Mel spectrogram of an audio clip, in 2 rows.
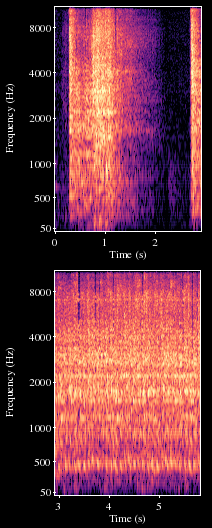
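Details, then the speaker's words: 1985 Chevy C30 after diesel-to-gas engine swap, first fire-up; cranks, catches, dies, then refires into an uneven, lumpy, stumbling run, sounding like it's hitting on about 3 cylinders; firing order suspected, not confirmed. "I ain't sure what's going on right here. Let me check the firing order. It sounds like it's hitting on about 3 cylinders."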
